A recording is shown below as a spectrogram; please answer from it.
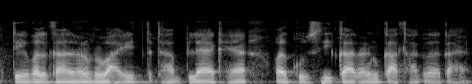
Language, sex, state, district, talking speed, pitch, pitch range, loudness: Hindi, male, Jharkhand, Deoghar, 190 wpm, 95 Hz, 95-100 Hz, -19 LUFS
